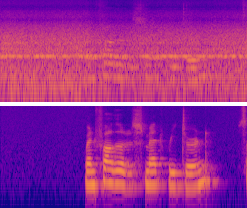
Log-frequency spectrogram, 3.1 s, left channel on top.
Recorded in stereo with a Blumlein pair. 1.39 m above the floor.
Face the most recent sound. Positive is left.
turn(degrees=-30)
